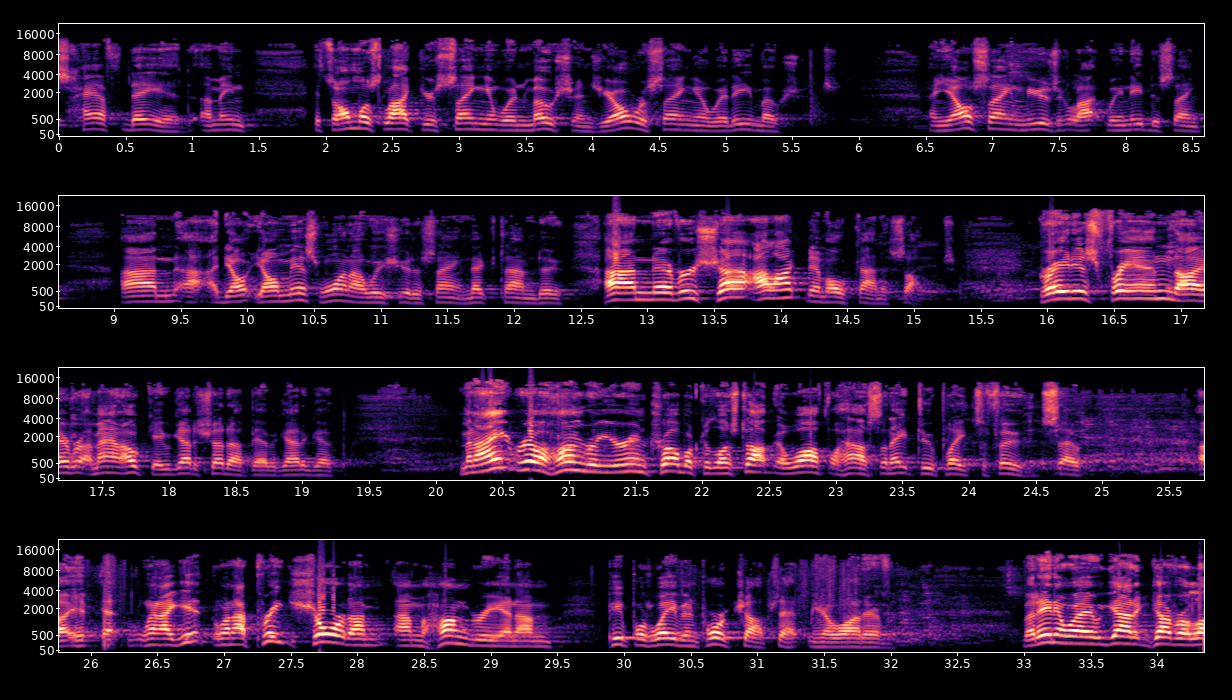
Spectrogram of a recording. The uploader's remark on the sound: preached in our morning service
